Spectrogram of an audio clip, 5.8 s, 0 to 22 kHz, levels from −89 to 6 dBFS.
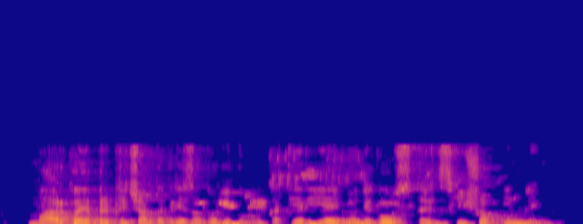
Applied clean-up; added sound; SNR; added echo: classical method Wiener filter.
